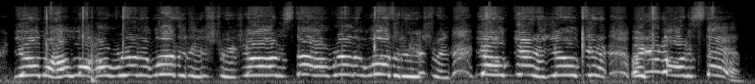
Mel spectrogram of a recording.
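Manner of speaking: fake-sob the words like a melodramatic mourner; mock wailing. Mocking her critics with a hammed-up crying wail.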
